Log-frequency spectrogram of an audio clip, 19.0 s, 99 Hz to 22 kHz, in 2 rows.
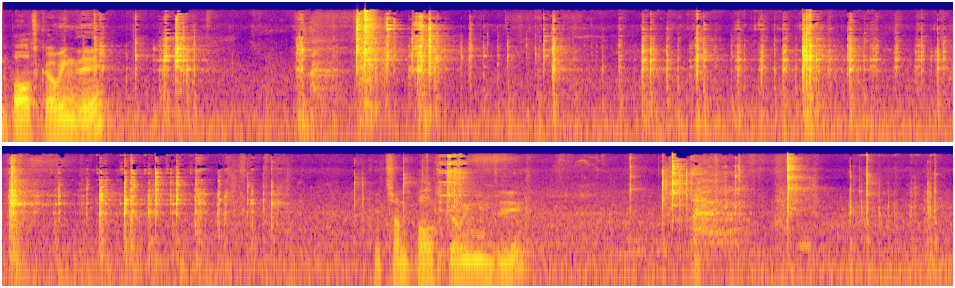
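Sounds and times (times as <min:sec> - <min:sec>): metallic clicks and clinks: 0:13.0 - 0:14.3, 0:15.8 - 0:19.0.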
